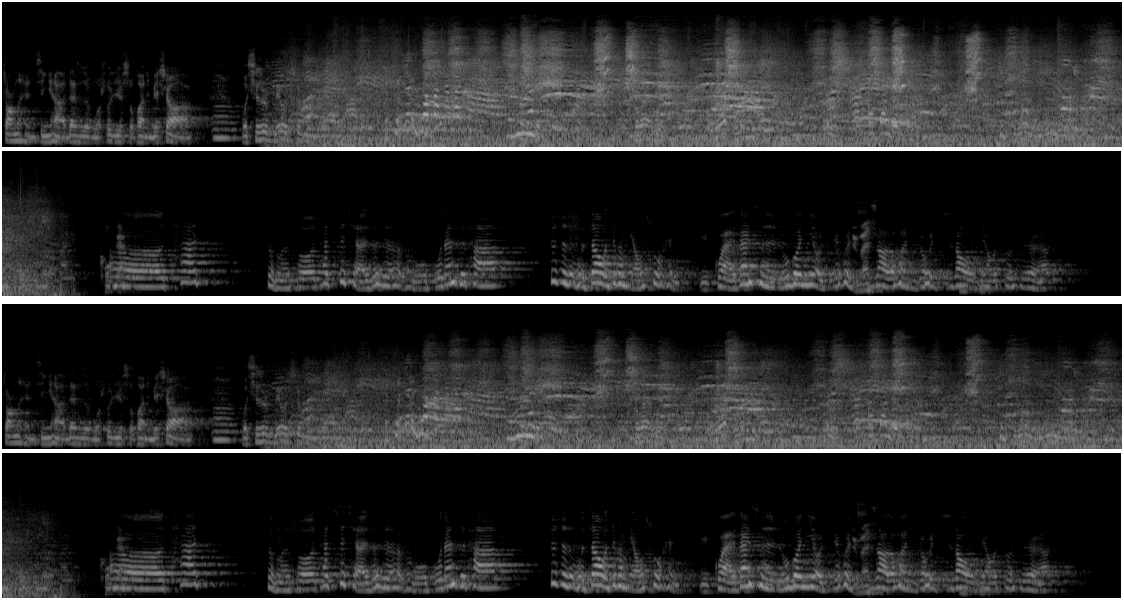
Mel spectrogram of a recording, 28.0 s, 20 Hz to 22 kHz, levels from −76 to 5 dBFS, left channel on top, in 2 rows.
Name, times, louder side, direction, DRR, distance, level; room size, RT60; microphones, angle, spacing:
voice 1, 0.0-4.4 4.8-5.2 6.5-6.8 7.8-12.0 12.4-14.7 15.2-15.6 24.6-24.9 26.0-26.3, left 2 dB, 25° left, 12 dB, 1.6 m, -41 dB
voice 2, 2.6-2.9 4.9-5.8 6.2-7.3 15.3-16.5 17.3-20.2 20.8-27.1, right 1 dB, 15° right, 7 dB, 2.6 m, -38 dB
sound 1, 3.3-14.9, left 6 dB, 40° left, 1.1 m, -32 dB
29.0 x 20.5 x 9.3 m, 1.3 s
head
